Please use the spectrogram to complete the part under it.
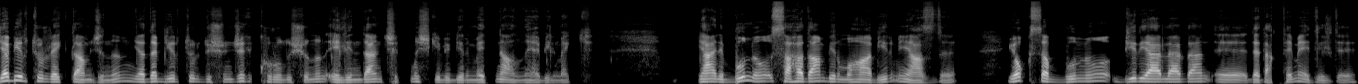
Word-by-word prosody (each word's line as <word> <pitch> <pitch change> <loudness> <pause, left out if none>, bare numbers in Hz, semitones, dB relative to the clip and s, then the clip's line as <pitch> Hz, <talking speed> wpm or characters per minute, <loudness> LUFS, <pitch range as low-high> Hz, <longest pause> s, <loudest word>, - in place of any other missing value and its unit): Ya, 170 +4 +8
bir 190 -1 +6
tür 145 -3 -5
reklamcının 115 +3 0
ya 120 -1 +1
da 135 -2 +3
bir 135 +2 -1
tür 130 -1 -8
düşünce 120 +4 -3
kuruluşunun 115 +2 -5
elinden 110 +3 +1
çıkmış 120 +3 -3
gibi 100 -3 -8
bir 105 -1 -3
metni 105 +4 -4
anlayabilmek. 100 -1 -7 1.0
Yani, 130 -4 +4
bunu 145 -5 +2
sahadan 145 +2 +5
bir 135 -1 -1
muhabir 110 0 0
mi - - -8
yazdı? 95 -5 -1 0.5
Yoksa - - +4 0.2
bunu 140 +6 -3
bir 130 +3 -1
yerlerden, 130 0 +4
eee, 110 -2 -3
redakte 105 +1 -2
mi 145 - -3
edildi? 100 0 -8
120 Hz, 135 wpm, -25 LUFS, 105-135 Hz, 1.0 s, Ya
